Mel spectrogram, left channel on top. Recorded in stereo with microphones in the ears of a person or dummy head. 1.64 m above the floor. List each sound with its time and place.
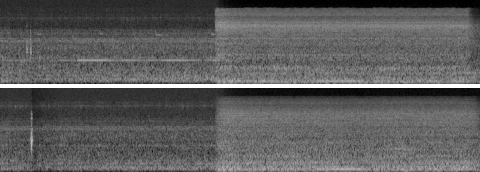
2.1 s ticking: 40° left (ahead or behind), 4.5 m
